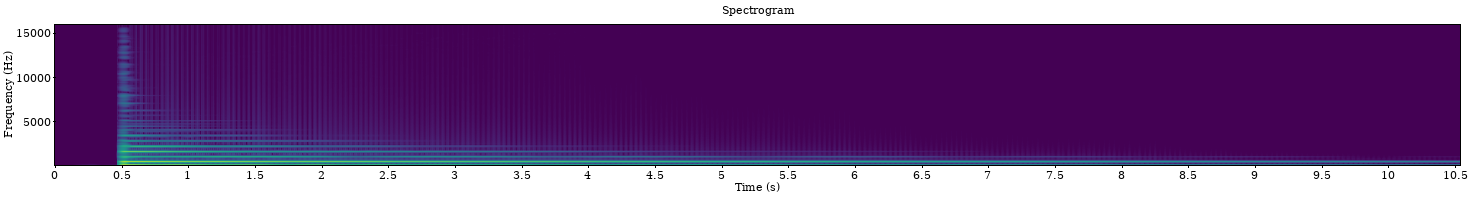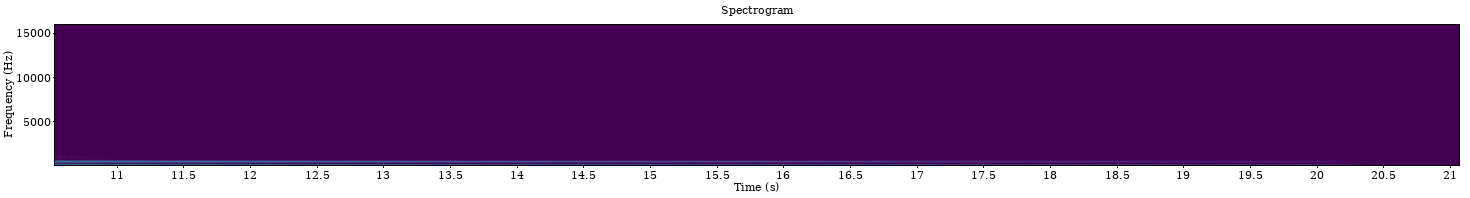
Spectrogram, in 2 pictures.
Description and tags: Stainless Steel Lid 2
A stainless steel bucket lid struck with a wooden striker.
bell, ding, percussion, ring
